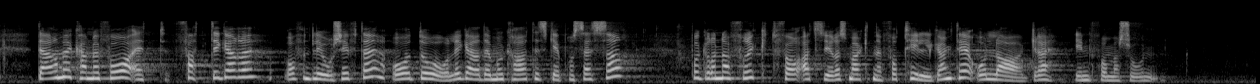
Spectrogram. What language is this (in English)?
Norwegian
